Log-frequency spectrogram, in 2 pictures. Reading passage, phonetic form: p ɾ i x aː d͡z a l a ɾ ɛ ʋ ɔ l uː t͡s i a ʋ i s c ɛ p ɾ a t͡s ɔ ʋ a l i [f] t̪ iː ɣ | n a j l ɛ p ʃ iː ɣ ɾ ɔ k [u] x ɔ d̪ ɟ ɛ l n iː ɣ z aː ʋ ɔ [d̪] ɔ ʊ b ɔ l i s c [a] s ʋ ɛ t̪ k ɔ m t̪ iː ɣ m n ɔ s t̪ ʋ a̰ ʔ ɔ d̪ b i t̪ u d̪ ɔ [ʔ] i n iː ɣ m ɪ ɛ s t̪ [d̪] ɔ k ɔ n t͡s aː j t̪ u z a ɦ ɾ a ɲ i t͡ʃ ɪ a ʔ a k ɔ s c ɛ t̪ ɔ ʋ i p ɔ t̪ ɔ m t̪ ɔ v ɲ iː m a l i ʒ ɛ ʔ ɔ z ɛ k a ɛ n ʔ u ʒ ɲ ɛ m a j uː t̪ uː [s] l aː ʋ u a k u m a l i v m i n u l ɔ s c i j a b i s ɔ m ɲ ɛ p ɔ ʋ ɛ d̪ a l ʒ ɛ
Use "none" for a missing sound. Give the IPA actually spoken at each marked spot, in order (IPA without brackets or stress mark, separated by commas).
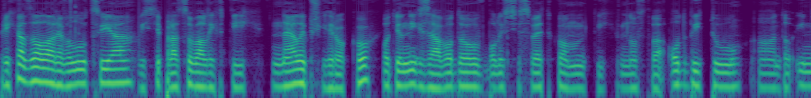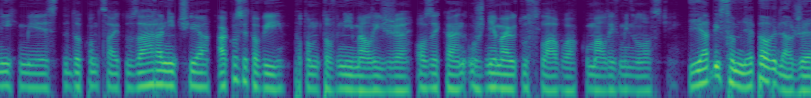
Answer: f, ɔ, d̪, ɛ, ʔ, d̪, s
